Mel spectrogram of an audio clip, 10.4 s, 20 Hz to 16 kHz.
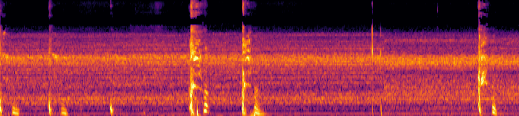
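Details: From nearly 10 minutes of coughing: repeated short coughs, some paired, about six bursts over ten seconds, with background hum.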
